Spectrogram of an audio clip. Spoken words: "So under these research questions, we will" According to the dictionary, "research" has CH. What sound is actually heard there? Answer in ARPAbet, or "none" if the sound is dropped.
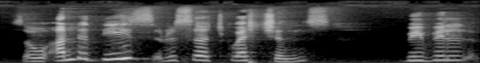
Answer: CH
